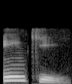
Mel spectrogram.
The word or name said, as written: inky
